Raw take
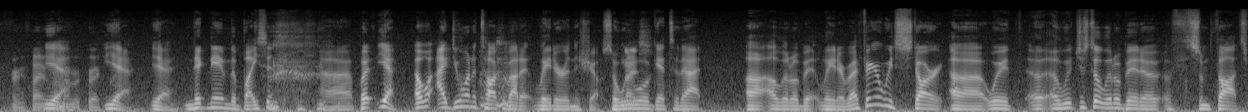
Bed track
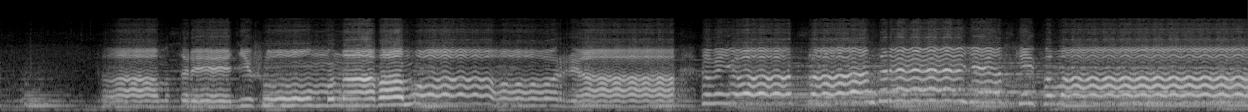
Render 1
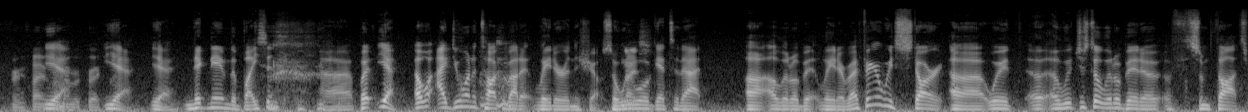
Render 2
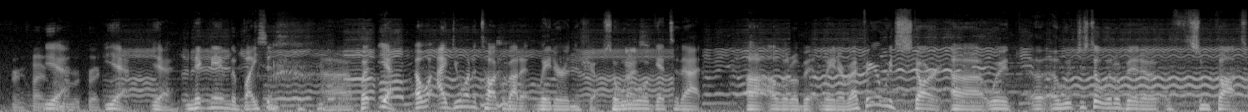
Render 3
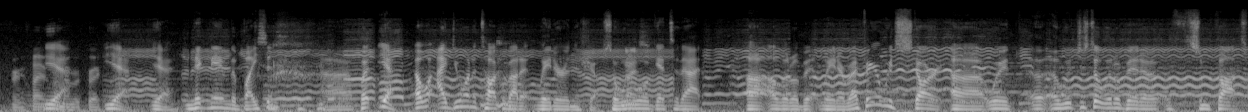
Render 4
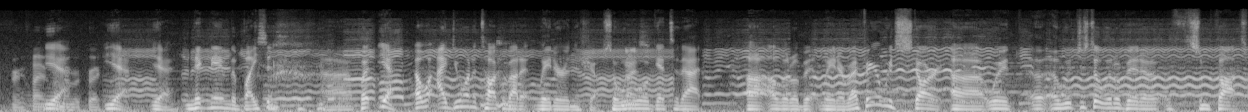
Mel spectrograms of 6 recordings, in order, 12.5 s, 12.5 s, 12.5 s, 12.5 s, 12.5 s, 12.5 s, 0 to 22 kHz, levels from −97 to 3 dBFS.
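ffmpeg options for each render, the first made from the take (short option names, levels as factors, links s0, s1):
-af "afftdn=nr=9:nf=-46"
-filter_complex "[1:a]volume=0.335[s0];[0:a][s0]amix=inputs=2:normalize=0"
-af anull
-af "volume=3.98,alimiter=limit=0.794:level=0:latency=1"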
